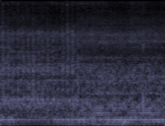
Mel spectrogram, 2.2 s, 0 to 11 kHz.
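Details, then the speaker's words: Another 7500 BTU window air conditioner beside a GE Slumberline: steady low buzz with a rattling edge, even vibration; cause unknown. "This is another 7500 BTU next to the GE slumber line. See if I can get it to stop vibrating. I don't know why it's doing"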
